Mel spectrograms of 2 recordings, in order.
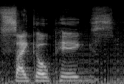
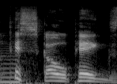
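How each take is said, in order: First: The first word sounds like 'psycho'. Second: The first word sounds like 'pisco'. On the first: This is the actual name of the enemies. The speaker calls it right. "the pigs in this game are called Psycho Pigs" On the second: This is a childhood mispronunciation of the name. The speaker calls it wrong. "That's how my brother and I pronounced it when we were very young"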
